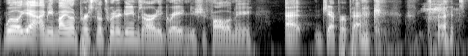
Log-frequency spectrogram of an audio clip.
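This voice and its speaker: A man's voice: mid-range voice, a little fast, fairly bright tone, clear, resonant tone. A young man hosting a podcast in a casual chat, rambling and joking at his own expense. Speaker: podcast host.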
